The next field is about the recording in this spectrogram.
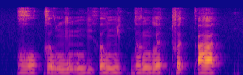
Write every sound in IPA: ɣ o˨˦ k ə˧˩ w n ḭ˧˨ n ŋ i˧ ʔ ə˧ w ɲ i˨˩ k̚ l əː˧ ŋ l ə˦˥ t̚ f ɛ˦˥ k̚ ʔ a˦˥ t̚

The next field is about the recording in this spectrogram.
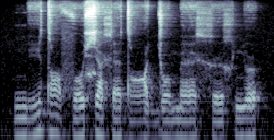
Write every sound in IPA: ŋ i d ɑ f o ɕ æ x ɾ ɛ d ɑː ɟ o m ɛː x ø x ɲ ɵ

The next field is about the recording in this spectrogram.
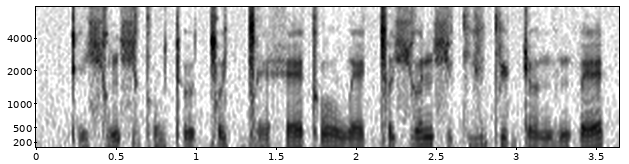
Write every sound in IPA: kʼ e̤˩ ɕ ɔ̤˨˦ n ɕ ə˦˨ kʼ o̤˦˨ tʼ ɵː˩ ǀ ɵː˩ tʲ ɡ͡ǀ ɛː˩ h ɛː˨˦ kʼ oː˦˨ w ɛː˩ ǀ ə˩ ɕ ɵː˦˥ n ɕ ə̤˩ tʲ ə̤˦˥ z tʲ ɛ˦˨ ɖ ʈ əː˩ ŋ ə̤˨˦ n p ɛ˨˦

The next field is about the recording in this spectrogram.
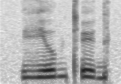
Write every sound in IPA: vʲ u ɡ tʼ y ɡ

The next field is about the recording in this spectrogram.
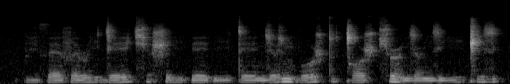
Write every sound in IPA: p e̤ θ ɛː f ɛ ɹ i d eː t͡ɕʰ e̤ ʂ ɾ iː ʔ e ʔ iː t eː n z ø z m b oː ʂ t o̤ ǀ ɔː ʂ t͡ɕʰ ə˞ n z ə˞ n z iː ǁ i z

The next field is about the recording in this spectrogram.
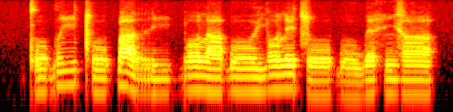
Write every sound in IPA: kʼ o˨ ɡʷ iː˦ tʰ oː˨ k͡p a˦˨ r iː˨ ɡ͡b ɔ˦ l a˦ ɓ oː˦ j ɔ˦ l e˦ t͡s oː˨ ɓ oː˨ w ɛ˦ h ĩ˦ ɣ a˦

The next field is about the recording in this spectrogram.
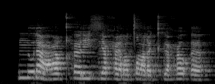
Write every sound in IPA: n o˦ ɾ a˨ ʕ ɘ˦ qʰ ɨ˦ ɾ i˧ s e˦ ħ e˧ ɾ u˦ tˤ iː˨ ɾ e˧ kʰ ɨ˨ ħ ɔ˦ ʔ ɐ˧

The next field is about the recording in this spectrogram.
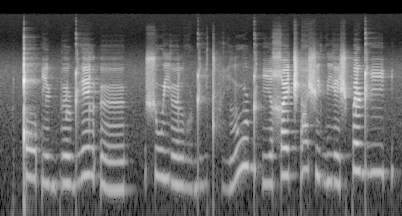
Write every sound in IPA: ǃ o˨ ʔ i˩ ɖ b ø˨ ɖʱ e˦ l ʔ ø˩ | ʃ u˨ j ø˩ l o̤˩ ɖʱ i̤˨ t f i̤˩ l u˥ ɖ | i˩ χ ɛ˦ t͡ʃʼ a̤˥ ʃ j ṳ˨ j e˩ ʃ p ɛ˥ ɖʱ i˦ ʔ

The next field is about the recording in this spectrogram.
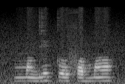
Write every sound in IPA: m ɔ̃˨ ɡ e˧ k o˨ f ɔ˨ m ɔ̃˧

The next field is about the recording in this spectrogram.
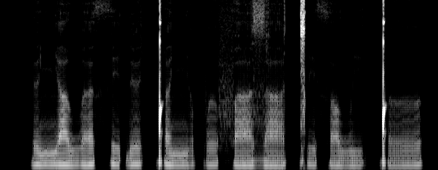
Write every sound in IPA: ɘ ɲ a w ɐ θ i ɗ ɘ ǃ ɐ ɲ ɤ p ɤ f a z a ǀ i θ ɒ w i ǃ ɤ

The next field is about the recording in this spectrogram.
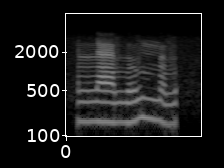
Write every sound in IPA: lː æː v ð ɵ v mː œ v

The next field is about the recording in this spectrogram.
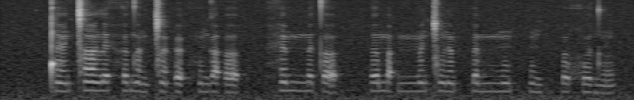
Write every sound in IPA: ǃ ɛ̃ ǀ ã l ɛ h ə d̪ ã ɡ ǀ œ̃ ʔ œ ʔ h ũ ɡ a ʔ ʌ | h ɛ̃ mː ɛ t̪ ʌ | ə m a ʔ mː œ̃ ǀ ũ ɾ œ̃ pː ɛ mː ũ pː ũ ɡ pː ɜ χʷ ɛ d̪ ũ

